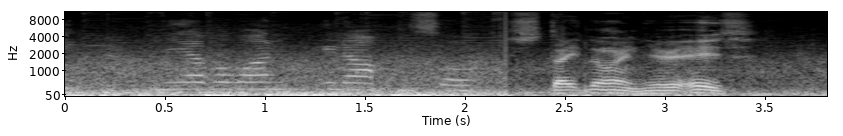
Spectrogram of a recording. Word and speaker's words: Arkansas: another Stak cross the Big River Bridge to Arkansas if you know why it's pronounced Arkansas and not Aransas let us know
